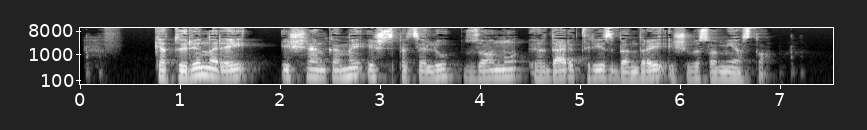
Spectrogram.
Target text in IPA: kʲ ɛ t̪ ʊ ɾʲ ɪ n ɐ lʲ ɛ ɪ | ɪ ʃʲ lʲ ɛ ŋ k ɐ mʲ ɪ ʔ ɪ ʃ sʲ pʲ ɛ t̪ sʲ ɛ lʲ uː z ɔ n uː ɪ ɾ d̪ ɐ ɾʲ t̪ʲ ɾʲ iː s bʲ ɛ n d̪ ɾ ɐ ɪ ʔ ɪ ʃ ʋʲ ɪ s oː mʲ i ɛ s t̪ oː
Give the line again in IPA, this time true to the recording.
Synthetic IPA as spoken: kʲ ɛ t̪ ʊ ɾʲ ɪ n ɐ ɾʲ ɛ ɪ | ɪ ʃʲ ɾʲ ɛ ŋ k ɐ mʲ ɪ ʔ ɪ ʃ sʲ pʲ ɛ t̪ sʲ ɛ lʲ uː z ɔ n uː ɪ ɾ d̪ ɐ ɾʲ t̪ʲ ɾʲ iː s bʲ ɛ n d̪ ɾ ɐ ɪ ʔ ɪ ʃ ʋʲ ɪ s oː mʲ i ɛ s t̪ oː

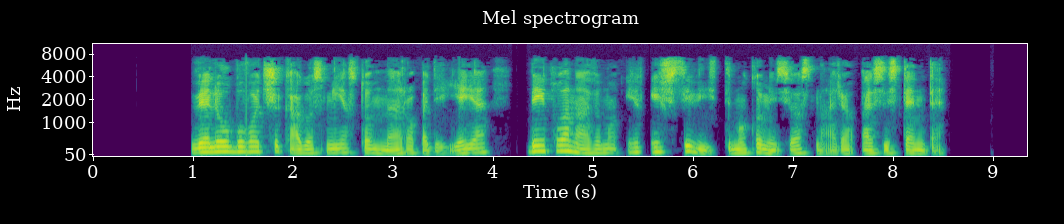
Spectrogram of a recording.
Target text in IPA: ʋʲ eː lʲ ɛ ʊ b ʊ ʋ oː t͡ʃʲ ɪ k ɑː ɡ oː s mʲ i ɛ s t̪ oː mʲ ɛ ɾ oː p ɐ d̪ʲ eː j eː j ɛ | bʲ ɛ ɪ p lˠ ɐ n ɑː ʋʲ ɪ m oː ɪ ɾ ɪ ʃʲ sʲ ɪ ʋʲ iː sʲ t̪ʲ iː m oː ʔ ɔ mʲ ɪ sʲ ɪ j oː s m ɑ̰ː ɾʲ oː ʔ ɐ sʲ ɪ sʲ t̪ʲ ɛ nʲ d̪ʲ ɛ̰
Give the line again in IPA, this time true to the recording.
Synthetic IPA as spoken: ʋʲ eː lʲ ɛ ʊ b ʊ ʋ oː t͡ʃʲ ɪ k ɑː ɡ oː s mʲ i ɛ s t̪ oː mʲ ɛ ɾ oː p ɐ d̪ʲ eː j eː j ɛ | bʲ ɛ ɪ p lˠ ɐ n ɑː ʋʲ ɪ m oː ɪ ɾ ɪ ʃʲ sʲ ɪ ʋʲ iː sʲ t̪ʲ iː m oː k ɔ mʲ ɪ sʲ ɪ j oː s n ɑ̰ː ɾʲ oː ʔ ɐ sʲ ɪ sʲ t̪ʲ ɛ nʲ t̪ʲ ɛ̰

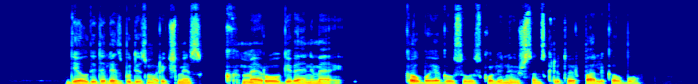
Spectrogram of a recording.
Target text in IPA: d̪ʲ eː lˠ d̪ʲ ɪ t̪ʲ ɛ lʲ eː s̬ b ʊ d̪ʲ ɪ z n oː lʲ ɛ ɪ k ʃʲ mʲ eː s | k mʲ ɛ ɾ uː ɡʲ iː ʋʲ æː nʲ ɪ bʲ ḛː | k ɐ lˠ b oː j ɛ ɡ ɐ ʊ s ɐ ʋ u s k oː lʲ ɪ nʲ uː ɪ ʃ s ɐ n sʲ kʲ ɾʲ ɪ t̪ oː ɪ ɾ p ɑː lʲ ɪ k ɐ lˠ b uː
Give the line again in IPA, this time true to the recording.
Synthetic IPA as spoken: d̪ʲ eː lˠ d̪ʲ ɪ d̪ʲ ɛ lʲ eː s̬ b ʊ d̪ʲ ɪ z m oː ɾʲ ɛ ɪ k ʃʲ mʲ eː s | k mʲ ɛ ɾ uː ɡʲ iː ʋʲ æː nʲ ɪ mʲ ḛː | k ɐ lˠ b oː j ɛ ɡ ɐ ʊ s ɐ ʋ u s k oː lʲ ɪ nʲ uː ɪ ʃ s ɐ n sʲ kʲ ɾʲ ɪ t̪ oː ɪ ɾ p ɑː lʲ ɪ k ɐ lˠ b uː

